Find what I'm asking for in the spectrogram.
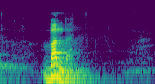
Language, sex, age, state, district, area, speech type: Hindi, male, 60+, Uttar Pradesh, Bhadohi, urban, read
